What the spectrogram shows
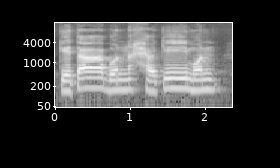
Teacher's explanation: نون کی آواز کو ظاہر کر کے جلد پڑھیں گے بلا غنہ کے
